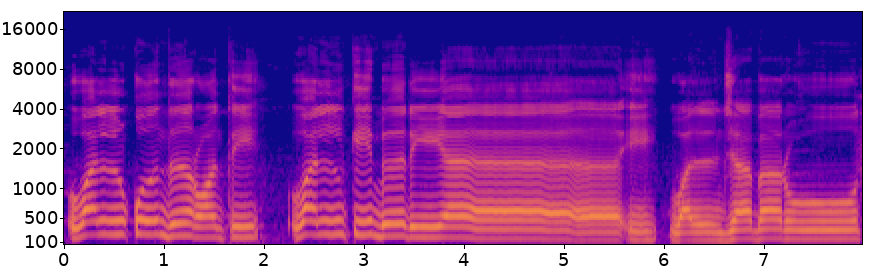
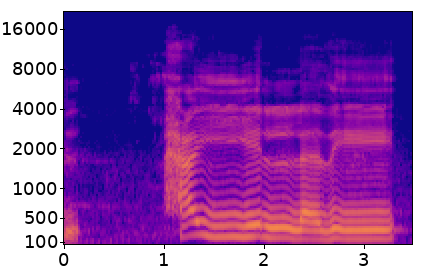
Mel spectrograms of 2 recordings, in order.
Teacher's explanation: ہا کی آواز نمایاں کریں گے، ہا کو یا سے اور پھر یا کو لام سے ملائیں گے۔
